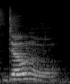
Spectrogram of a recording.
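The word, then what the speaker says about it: Domhnall: Say his name. – Dom Hall. – No, it's Donal. The Donal? – It's like Donal or.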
